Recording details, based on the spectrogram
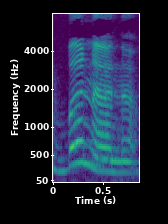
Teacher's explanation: eu falo banana mas tem regiões em que as pessoas vão pronunciar banana com a nasalização também da primeira vogal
